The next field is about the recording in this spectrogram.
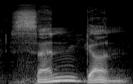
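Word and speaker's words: Şengün: and I'm going to pronounce this phonetically so that they can Google it s gun yeah s the penguin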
